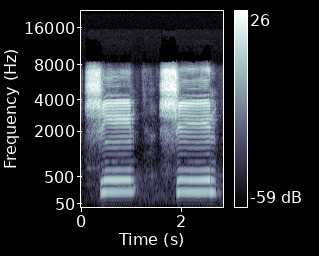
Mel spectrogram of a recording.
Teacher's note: شین کا مخرج ہے جو جیم کا مخرج ہے, زبان کا بیچ اور اس کے مقابل اوپر کا تالو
